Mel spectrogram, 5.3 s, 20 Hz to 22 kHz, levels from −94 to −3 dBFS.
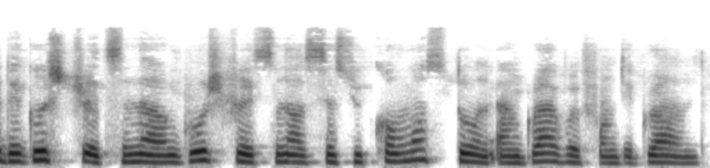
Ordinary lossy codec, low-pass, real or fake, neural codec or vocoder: MP3, 48 kbps; 14.4 kHz; fake; codec, 44.1 kHz, 2.6 kbps, DAC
